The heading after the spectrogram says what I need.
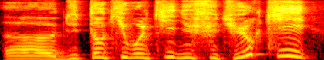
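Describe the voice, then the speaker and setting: Husky-voiced Frenchman chatting casually. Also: high voice, very animated, measured pace. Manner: informal, rambling, conversational. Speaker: host of a tech news show. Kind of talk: casual tech chat.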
